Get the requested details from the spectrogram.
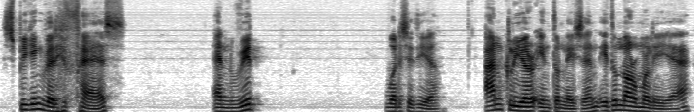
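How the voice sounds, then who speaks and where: A man's voice: lowish voice, animated, slow pace, long pauses, dry recording. A man with an Indonesian accent giving a bilingual speaking lesson, mixing Indonesian and English, tagging lines with "ya", and speaking with a runny nose. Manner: mixes Indonesian and English, frequent tag "ya". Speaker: English teacher.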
